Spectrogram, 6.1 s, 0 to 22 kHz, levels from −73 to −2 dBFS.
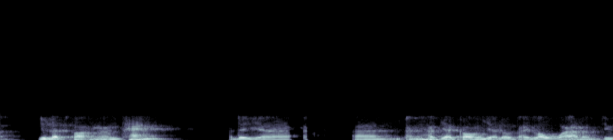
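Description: At 0.82 to 0.90 s and again at 4.00 to 4.09 s there are lost AMR speech frames. Each gap is about 40 ms, which points to two 20 ms frames failing their checksum. The decoder papers over them by repeating the last good pitch and vocal tract settings at dropping gain, so you hear a short smeared, warbly dip before the speech comes back a touch weak. All of this sits inside the AMR narrowband band, with nothing above 4 kHz.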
